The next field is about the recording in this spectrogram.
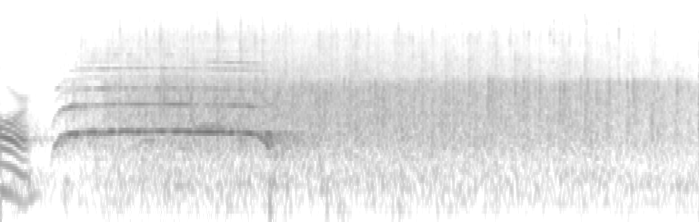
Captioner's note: audience cheering; audience applauding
